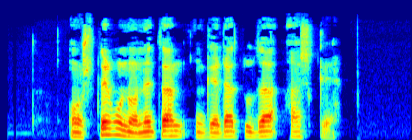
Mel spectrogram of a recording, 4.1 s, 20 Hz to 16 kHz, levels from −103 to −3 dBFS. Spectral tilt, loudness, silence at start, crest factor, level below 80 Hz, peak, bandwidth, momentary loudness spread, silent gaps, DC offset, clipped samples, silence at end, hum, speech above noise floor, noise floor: -5 dB/octave; -22 LUFS; 0.7 s; 20 dB; -68 dBFS; -4 dBFS; 10.5 kHz; 13 LU; none; under 0.1%; under 0.1%; 0.75 s; none; 57 dB; -79 dBFS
